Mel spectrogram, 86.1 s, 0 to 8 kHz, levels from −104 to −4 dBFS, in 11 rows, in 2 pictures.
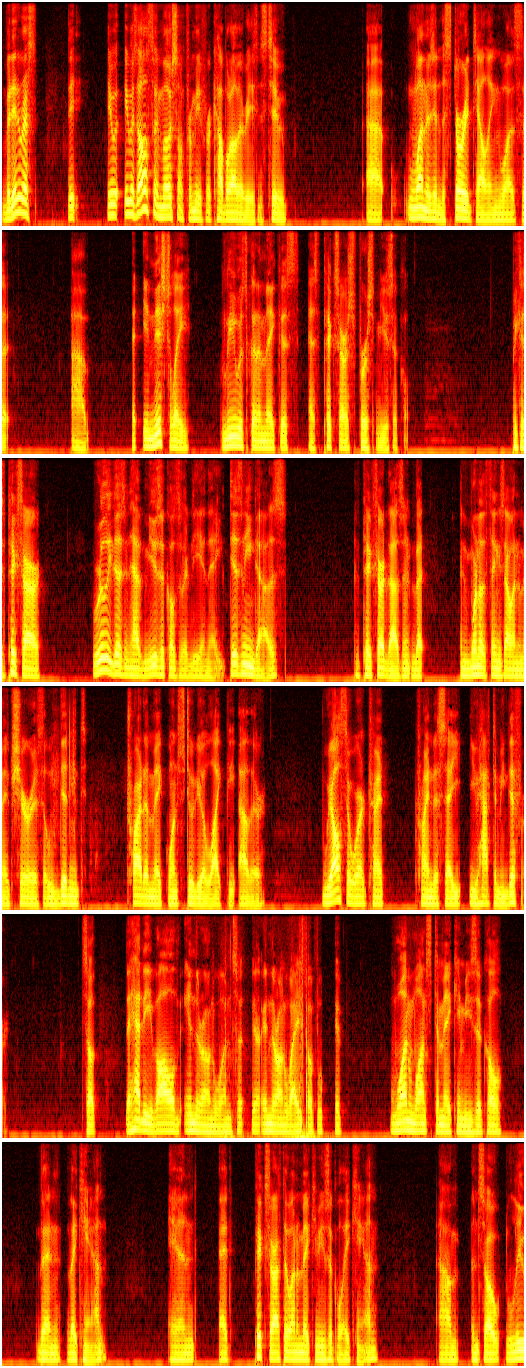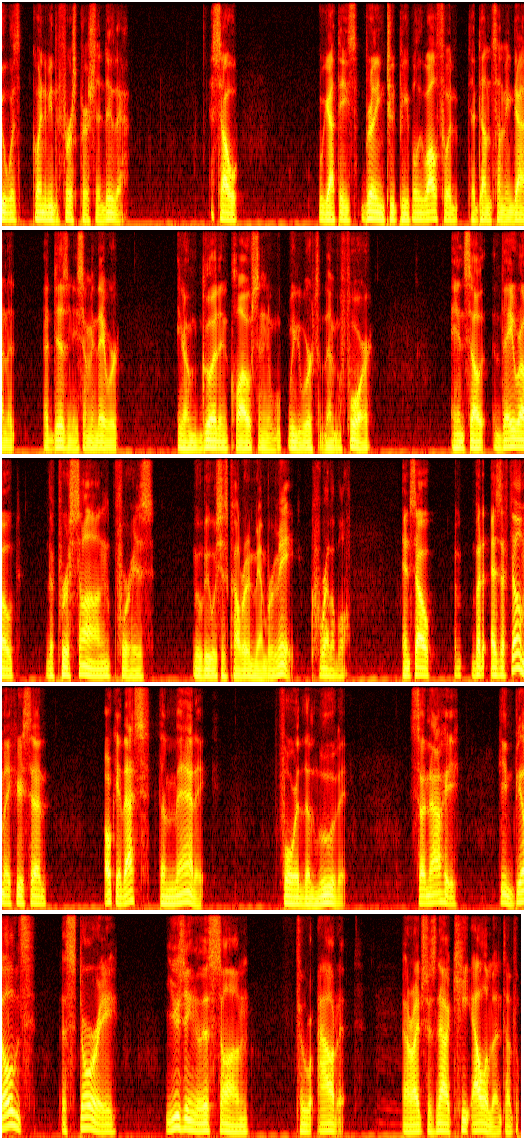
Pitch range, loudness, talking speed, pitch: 80-100 Hz, -22 LUFS, 155 wpm, 90 Hz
